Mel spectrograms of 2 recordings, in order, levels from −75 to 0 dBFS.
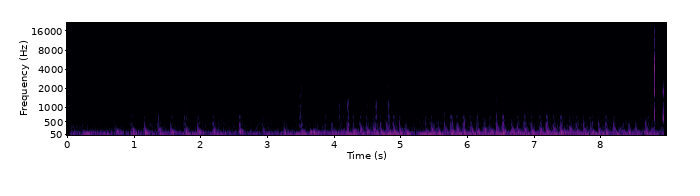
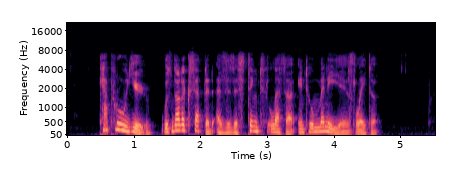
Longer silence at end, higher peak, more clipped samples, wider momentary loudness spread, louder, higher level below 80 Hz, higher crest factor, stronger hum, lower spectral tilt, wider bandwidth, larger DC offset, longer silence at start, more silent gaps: second, 0.05 s vs 0.85 s; second, -18 dBFS vs -2 dBFS; neither; about the same, 6 LU vs 7 LU; second, -55 LUFS vs -19 LUFS; second, -56 dBFS vs -42 dBFS; first, 36 dB vs 18 dB; neither; second, -5 dB/octave vs -7 dB/octave; first, 17.5 kHz vs 7.8 kHz; neither; second, 0.05 s vs 0.5 s; neither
